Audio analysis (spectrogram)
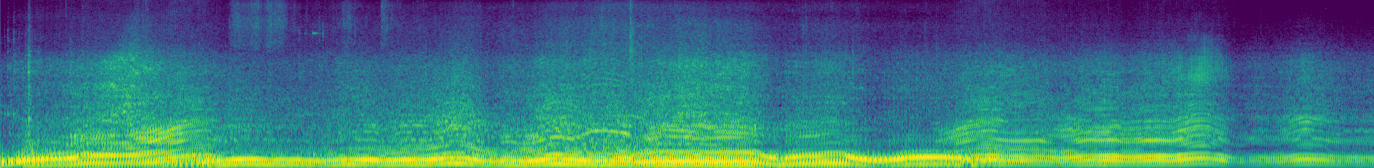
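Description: Side-by-side UTVs such as a Polaris RZR, Kawasaki KRX, Yamaha YXZ and Can-Am Maverick climbing a steep ravine hill, engines revving loud and close with rising and falling pitch as the throttle is worked, easing off at the end.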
